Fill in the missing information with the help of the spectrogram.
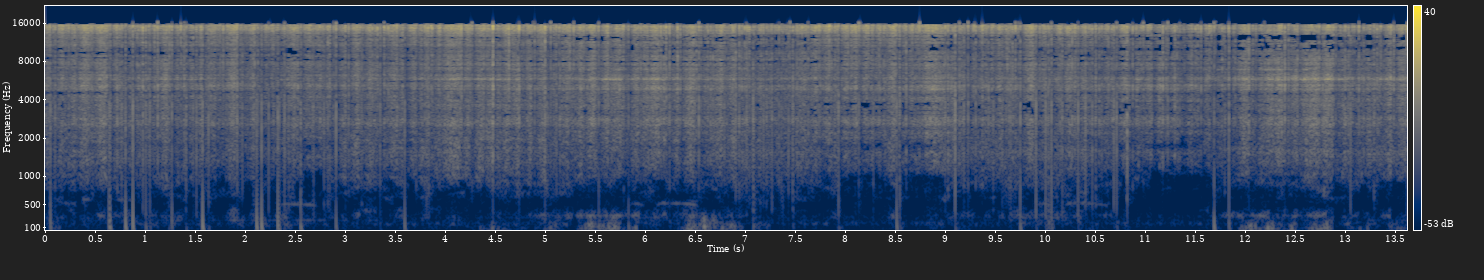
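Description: Stick-welding arc of an E6013 electrode burning on a carbon steel flange-to-pipe joint: a steady hiss broken by many sharp clicks and pops as the rod melts off.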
